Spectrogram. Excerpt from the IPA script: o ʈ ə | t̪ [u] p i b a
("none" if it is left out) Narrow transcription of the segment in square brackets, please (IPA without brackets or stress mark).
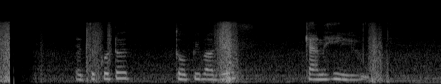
o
